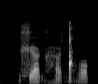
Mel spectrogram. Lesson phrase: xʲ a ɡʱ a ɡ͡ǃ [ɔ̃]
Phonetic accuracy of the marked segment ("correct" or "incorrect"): incorrect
